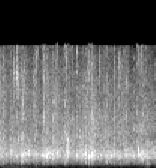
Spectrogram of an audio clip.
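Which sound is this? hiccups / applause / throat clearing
applause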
